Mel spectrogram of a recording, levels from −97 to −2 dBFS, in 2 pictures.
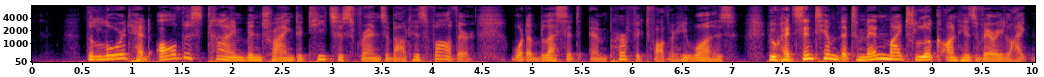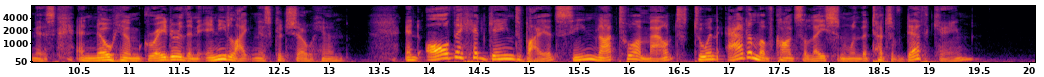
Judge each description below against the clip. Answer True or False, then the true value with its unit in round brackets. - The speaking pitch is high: False (130 Hz)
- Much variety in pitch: True (7.5 semitones)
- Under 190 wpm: False (200 wpm)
